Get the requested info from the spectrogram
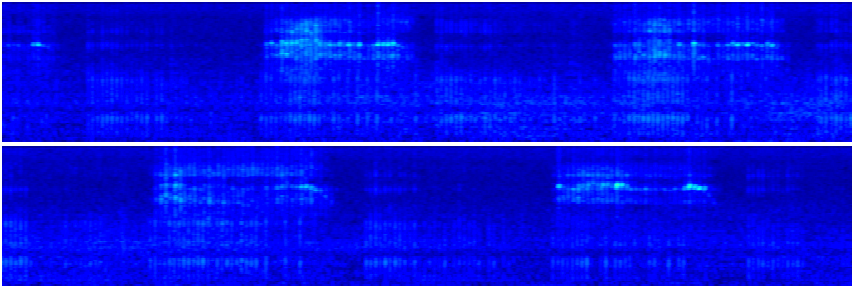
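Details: A happy Persian cat snores in a steady low rumble, each breath rising into a hissy rasp.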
